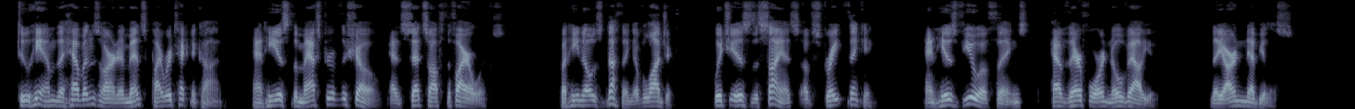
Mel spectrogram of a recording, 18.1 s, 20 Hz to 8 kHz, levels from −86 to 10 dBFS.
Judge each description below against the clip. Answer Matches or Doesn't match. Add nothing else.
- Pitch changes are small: Doesn't match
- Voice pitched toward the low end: Matches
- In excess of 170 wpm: Doesn't match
